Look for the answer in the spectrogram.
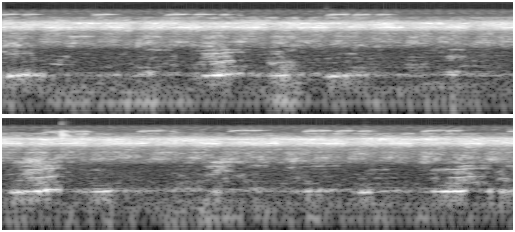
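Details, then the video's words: Insects at midnight: continuous piercing high drone with scattered short chirps, accompanied by irregular deeper croaking calls and occasional faint clicks. "Sound Of Insect At Midnight"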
